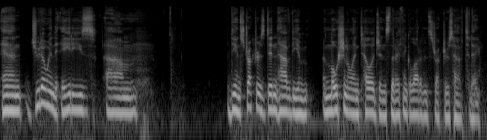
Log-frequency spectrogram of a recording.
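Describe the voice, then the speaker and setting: A man in his forties from Israel, a podcast guest, telling his story in a reflective, measured way at a studio mic. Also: medium pitch, steady tone, warm tone. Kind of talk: conversational storytelling. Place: podcast studio in a martial arts gym. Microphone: boom-arm studio mic with headphones.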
